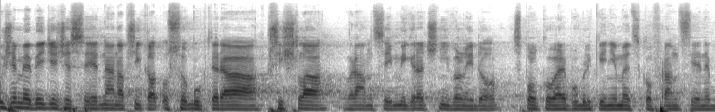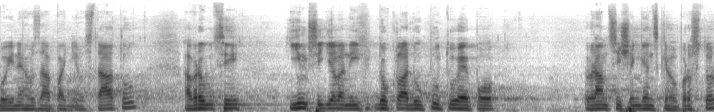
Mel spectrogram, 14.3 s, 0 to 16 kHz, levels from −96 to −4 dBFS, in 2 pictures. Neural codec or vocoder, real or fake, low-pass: vocoder, 44.1 kHz, 128 mel bands, Pupu-Vocoder; fake; 14.4 kHz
